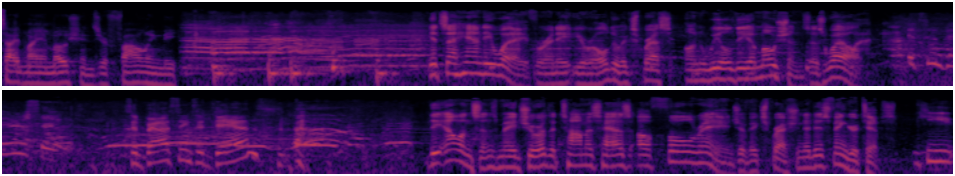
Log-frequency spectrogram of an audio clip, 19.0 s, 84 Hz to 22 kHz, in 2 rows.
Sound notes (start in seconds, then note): 1.8 children singing; 4.6 voiceover; 8.6 voiceover; 12.0 laughing; 13.8 voiceover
